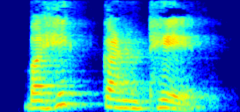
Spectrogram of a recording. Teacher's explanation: So in this one, in the first line, Nilagriva Bahih, the Visarga is there. Visarga followed by K will change to HK sound.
